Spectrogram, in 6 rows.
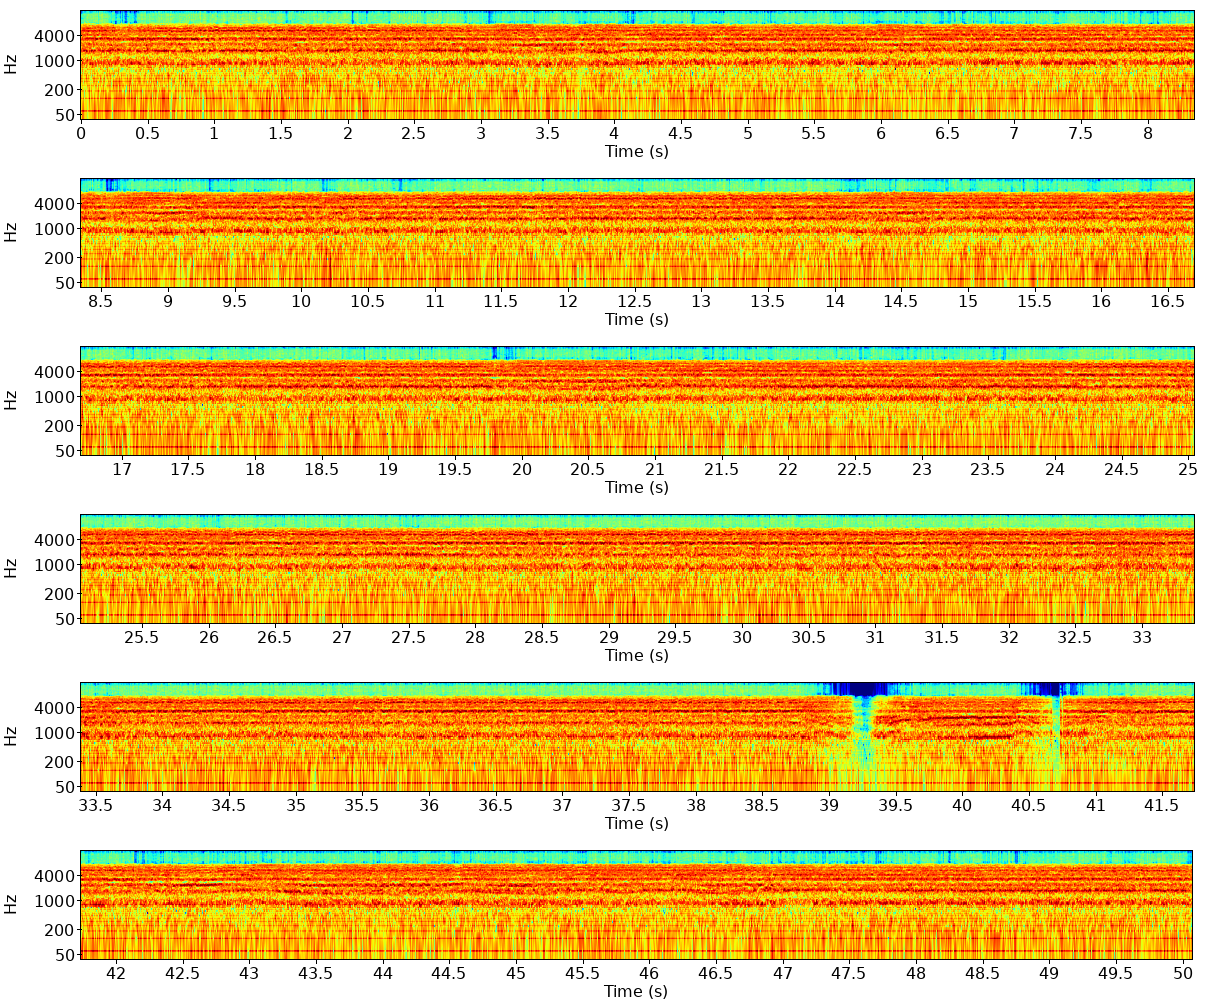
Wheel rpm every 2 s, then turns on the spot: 230, 230, 230, 230, 230, 220, 230, 230, 230, 230, 220, 230, 230, 230, 210, 210, 210, 210, 210, 150, 150, 220, 210, 230, 230.
38-40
